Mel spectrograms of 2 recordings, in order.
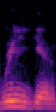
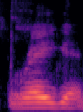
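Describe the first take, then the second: First: The name does not sound like the president's. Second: The name sounds like the former president's name. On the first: The speaker calls it right. "instead of Regan" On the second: The speaker calls it wrong. "it comes out like Reagan"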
